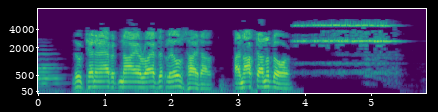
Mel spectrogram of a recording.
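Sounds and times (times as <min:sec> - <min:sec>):
speech: 0:00.6 - 0:03.9
doorbell ringing: 0:03.8 - 0:05.6.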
